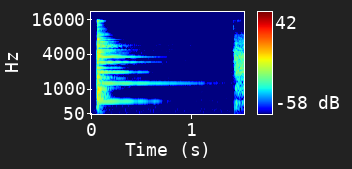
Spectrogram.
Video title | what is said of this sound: Töne bewusst und sauber beenden - Klang und Luftführung - optimieren und besser Trompete spielen 🎺 | si je n'ai pas de bosses ou de déformations ici, alors ça sonne quand je le frappe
